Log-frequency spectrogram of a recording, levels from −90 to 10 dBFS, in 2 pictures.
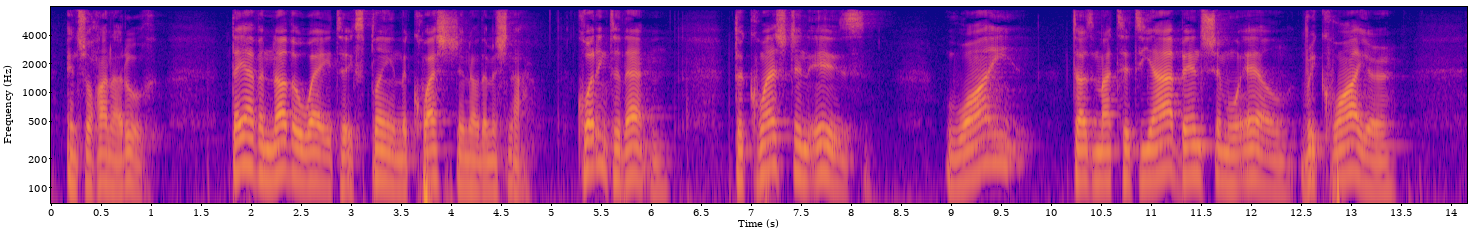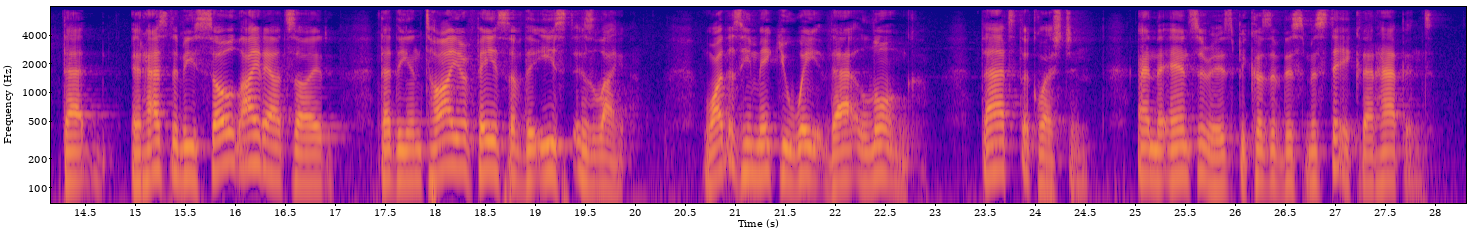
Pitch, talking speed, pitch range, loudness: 120 Hz, 135 wpm, 105-135 Hz, -22 LUFS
